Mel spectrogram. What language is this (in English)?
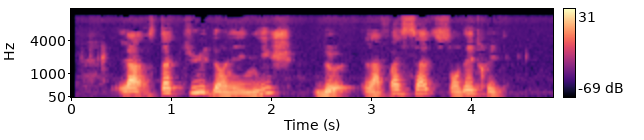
French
